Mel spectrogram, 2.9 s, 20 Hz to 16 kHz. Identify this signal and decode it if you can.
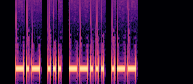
Morse code, heard as a keyed tone, about 32 wpm, 700 Hz. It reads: KS7W
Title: USA Call Signs - 4 Characters - 2x Character Spacing - 30wpm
